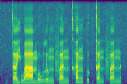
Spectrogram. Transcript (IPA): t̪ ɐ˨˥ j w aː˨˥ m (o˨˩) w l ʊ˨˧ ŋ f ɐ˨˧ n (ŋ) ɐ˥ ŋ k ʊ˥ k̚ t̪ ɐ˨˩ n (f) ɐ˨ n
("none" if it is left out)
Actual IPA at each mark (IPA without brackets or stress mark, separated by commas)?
o˨˩, kʰ, f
